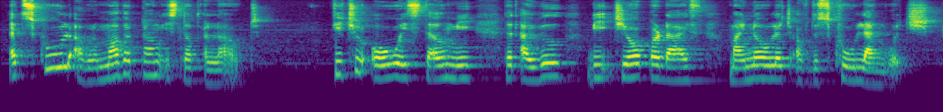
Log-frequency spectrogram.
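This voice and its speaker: A woman who speaks natively delivers a measured, explanatory training lecture. Her voice is low and soft-edged, with lively rises and falls in pitch. She reads from a prepared script as she teaches. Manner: measured, explanatory, reading quotes aloud. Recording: roomy, echoing voice-over recording.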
